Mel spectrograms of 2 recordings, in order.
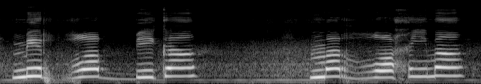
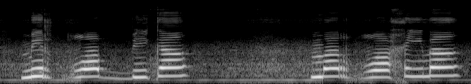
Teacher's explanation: ہم نے نون ساکنہ کو حرف را متحرکہ کے ساتھ اس طرح ملا کر ادا کیا کہ دونوں ایک ساتھ مشدد ادا ہوئے بغیر غنے کے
